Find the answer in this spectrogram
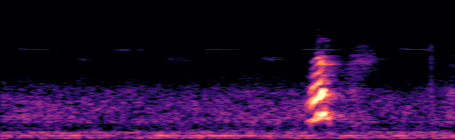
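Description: A Finnish Spitz gives a single short bark about one and a half seconds in.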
